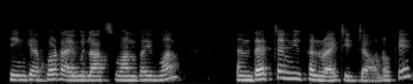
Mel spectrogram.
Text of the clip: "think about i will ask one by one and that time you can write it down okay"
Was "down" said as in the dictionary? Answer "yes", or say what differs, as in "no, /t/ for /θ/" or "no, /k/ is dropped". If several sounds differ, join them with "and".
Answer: yes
